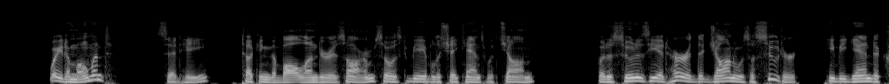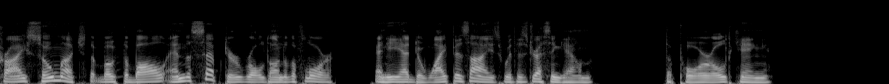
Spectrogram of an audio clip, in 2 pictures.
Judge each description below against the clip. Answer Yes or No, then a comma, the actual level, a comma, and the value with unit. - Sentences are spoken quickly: Yes, fast, 225 wpm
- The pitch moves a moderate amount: Yes, average, 3.9 semitones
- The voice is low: Yes, low, 115 Hz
